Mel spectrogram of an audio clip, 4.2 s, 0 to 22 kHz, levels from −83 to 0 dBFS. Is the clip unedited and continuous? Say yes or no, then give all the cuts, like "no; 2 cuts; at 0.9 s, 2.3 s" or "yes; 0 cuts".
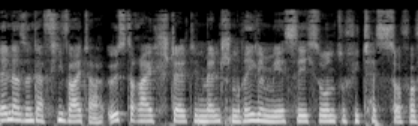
yes; 0 cuts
